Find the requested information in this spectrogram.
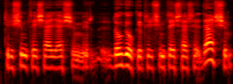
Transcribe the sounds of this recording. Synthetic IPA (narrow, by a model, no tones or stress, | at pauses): t̪ʲɾʲɪʃʲɪmt̪ɐɪʃʲæːʃʲzd̪ʲæːʃʲɪmɪɾd̪ɐʊɡʲɛʊkɐɪpt̪ʲɾʲɪʃʲɪmt̪ɐɪʃʲæːʃʲɛ̰zʲd̪ʲæːʃʲɪm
